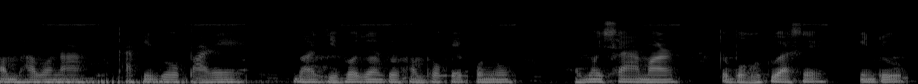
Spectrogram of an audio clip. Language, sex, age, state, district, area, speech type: Assamese, male, 45-60, Assam, Sivasagar, rural, spontaneous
